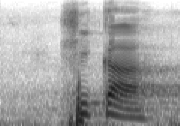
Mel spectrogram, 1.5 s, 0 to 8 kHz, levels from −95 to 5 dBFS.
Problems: echo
